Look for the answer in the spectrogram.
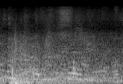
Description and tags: p1 27 dreun babbel
Sound belongs to a sample pack of several human produced sounds that I mixed into a "song".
